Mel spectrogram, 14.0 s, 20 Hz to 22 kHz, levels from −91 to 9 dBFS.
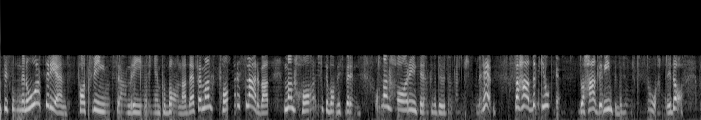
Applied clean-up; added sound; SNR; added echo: neural separator model SepFormer WHAM!.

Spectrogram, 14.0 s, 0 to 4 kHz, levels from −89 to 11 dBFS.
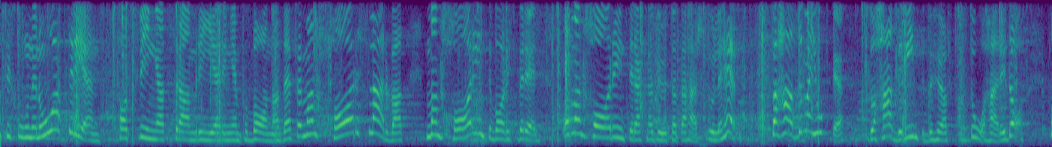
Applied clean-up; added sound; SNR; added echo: none; Keys jangling; 13 dB; none.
